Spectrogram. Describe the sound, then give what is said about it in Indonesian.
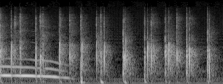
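A few people clap their hands for the Persistor model in a quick, steady burst of sharp claps lasting about two seconds, opening with a brief whoop that slides down in pitch. “Kita harus tepuk tangan ke modelnya Persistor deh.”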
